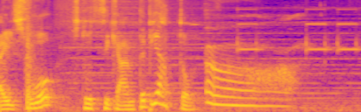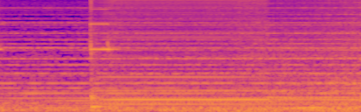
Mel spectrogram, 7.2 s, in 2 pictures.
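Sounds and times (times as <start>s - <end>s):
speech: 0.0s - 2.7s
microwave oven humming: 2.3s - 7.2s
short high electronic beeps: 2.4s - 3.6s, 4.5s - 4.8s.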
